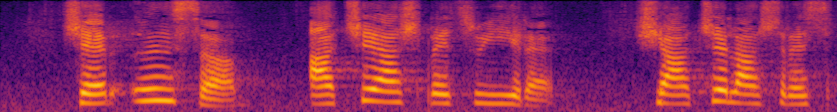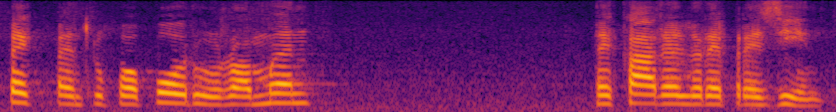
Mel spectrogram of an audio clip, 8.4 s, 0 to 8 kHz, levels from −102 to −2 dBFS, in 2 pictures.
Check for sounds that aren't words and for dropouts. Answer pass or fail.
pass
